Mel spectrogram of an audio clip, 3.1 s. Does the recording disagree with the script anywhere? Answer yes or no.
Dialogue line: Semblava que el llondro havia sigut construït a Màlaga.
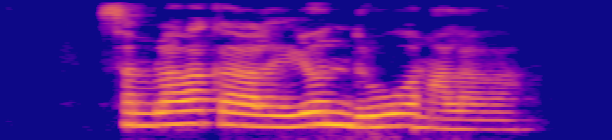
yes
